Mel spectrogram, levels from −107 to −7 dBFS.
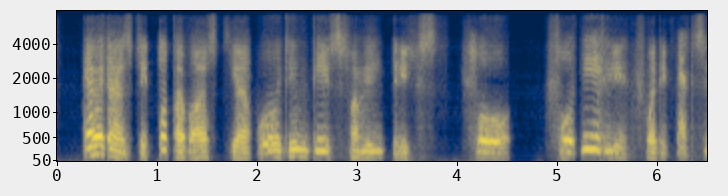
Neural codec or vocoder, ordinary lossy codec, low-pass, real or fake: codec, 16 kHz, 0.5 kbps, FreqCodec, smaller model; none; 7.2 kHz; fake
